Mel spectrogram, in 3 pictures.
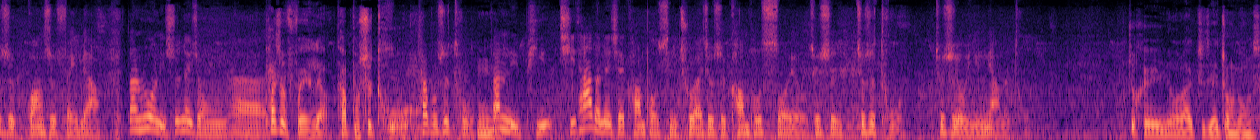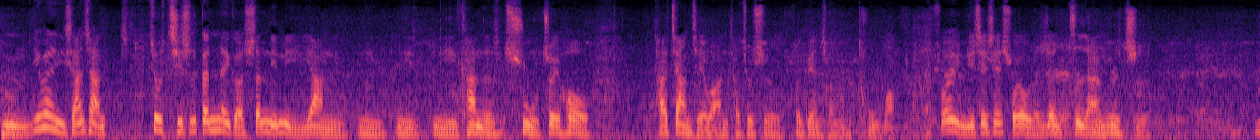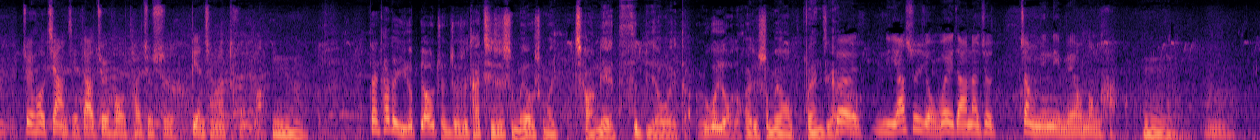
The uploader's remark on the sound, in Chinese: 本期纯户外录音，敬请享受水声鸟鸣和小狗戏水的背景音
